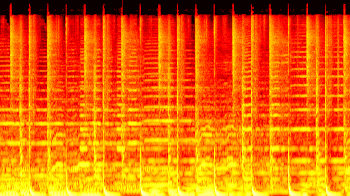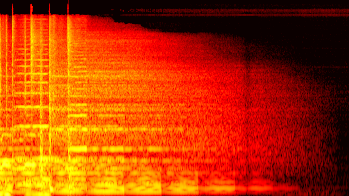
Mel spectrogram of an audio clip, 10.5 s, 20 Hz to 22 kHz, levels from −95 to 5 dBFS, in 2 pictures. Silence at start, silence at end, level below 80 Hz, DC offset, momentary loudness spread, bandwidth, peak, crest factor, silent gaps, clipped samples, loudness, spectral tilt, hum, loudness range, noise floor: 0 s; 1.85 s; -18 dBFS; under 0.1%; 12 LU; 16.5 kHz; 0 dBFS; 12 dB; none; under 0.1%; -12 LUFS; -4 dB/octave; none; 13 LU; -68 dBFS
